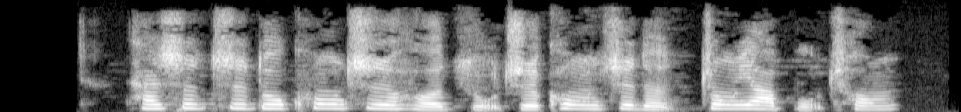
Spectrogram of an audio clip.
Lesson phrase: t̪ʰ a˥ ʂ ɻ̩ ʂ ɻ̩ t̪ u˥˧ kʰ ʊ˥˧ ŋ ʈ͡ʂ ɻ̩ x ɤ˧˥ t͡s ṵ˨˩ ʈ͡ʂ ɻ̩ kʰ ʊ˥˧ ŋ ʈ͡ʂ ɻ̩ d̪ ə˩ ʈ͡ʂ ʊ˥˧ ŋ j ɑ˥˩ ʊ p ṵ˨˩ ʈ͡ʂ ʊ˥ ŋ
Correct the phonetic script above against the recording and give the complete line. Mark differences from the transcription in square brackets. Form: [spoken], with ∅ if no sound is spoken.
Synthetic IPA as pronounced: t̪ʰ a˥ ʂ ɻ̩ [ʈ͡ʂ] ɻ̩ t̪ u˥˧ kʰ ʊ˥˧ ŋ ʈ͡ʂ ɻ̩ x ɤ˧˥ t͡s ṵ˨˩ ʈ͡ʂ ɻ̩ kʰ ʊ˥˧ ŋ ʈ͡ʂ ɻ̩ d̪ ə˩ ʈ͡ʂ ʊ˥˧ ŋ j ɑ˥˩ ʊ p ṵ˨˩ [ʈ͡ʂʰ] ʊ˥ ŋ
